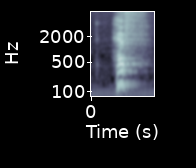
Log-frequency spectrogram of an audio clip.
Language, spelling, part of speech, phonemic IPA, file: Dutch, hef, noun / verb, /ɦɛf/, Nl-hef.ogg
- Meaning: inflection of heffen: 1. first-person singular present indicative 2. second-person singular present indicative 3. imperative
